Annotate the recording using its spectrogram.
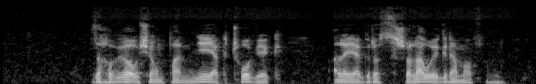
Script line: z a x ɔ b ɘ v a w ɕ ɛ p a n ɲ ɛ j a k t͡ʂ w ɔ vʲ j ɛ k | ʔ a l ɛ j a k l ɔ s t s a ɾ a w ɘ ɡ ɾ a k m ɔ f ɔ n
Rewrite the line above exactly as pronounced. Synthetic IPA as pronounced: z a x ɔ v ɘ v a w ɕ ɛ p a n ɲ ɛ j a k t͡ʂ w ɔ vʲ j ɛ k | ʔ a l ɛ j a k ɾ ɔ s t ʂ a l a w ɘ ɡ ɾ a m ɔ f ɔ n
